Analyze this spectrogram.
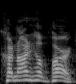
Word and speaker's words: Connaught Hill Park: Connaught Hill Park? Is that how you pronounce it? Yeah, it's better. Connaught Hill Park.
